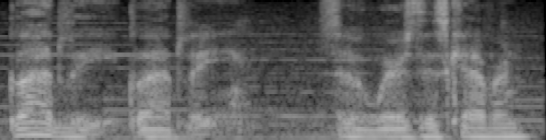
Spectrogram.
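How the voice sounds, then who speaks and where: An actor playing a stoic, dry-witted monster hunter in a fantasy game, with terse, deadpan lines. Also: male voice, deep voice, a little slow, over music. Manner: terse, deadpan, clipped sentences. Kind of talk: video game cutscene dialogue.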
